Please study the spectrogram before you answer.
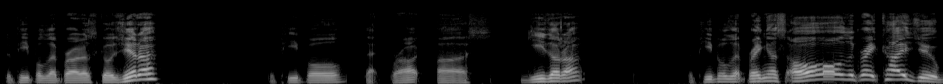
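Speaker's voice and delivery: ordinary talk, nothing marked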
